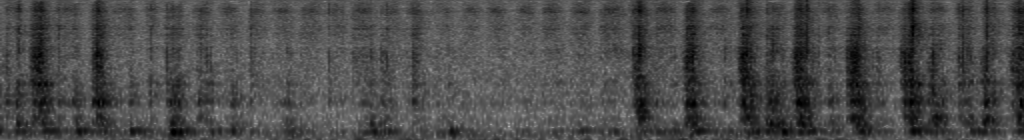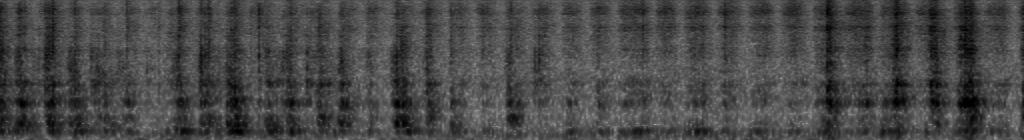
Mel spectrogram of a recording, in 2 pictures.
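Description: A stylus held in a hand scratches the coating of a flat, black-coated scratch-art card lying as a solid sheet on a table, working in steady strokes. Quiet, dry scratching and rasping strokes repeat at a quick but uneven pace. Each stroke has a brief bright edge over a papery mid-range rub and stops almost at once.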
